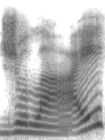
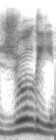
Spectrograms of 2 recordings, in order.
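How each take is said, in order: First: The word is said sounding like 'July'. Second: The word is said sounding like 'Julie'. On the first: The speaker calls it right. "not Julie. July" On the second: The speaker calls it wrong. "Some Vietnamese, they call this Julie"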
